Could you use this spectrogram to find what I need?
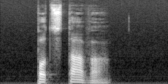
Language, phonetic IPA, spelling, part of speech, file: Polish, [pɔtˈstava], podstawa, noun, Pl-podstawa.ogg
